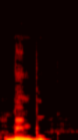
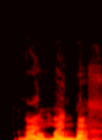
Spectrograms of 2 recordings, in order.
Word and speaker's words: Mindbug: O si lo decimos a lo cateto, Minbug. – Exacto. – Sí, eh, supongo que eh, se escribe Minbug, pero supongo que se dirá Mindbug. – Mindbug. No, Mindbug.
